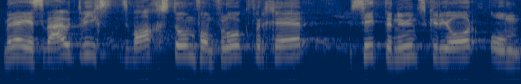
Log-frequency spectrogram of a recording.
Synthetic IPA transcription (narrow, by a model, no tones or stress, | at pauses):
mɪɾhɛɪəsʋæltʋiːssʋɑχstʊmfɔmfluːkfəɾχeːɾ | sɪt̚d̪̥ɛnyːnt͡skəɾjɑːɾʊm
